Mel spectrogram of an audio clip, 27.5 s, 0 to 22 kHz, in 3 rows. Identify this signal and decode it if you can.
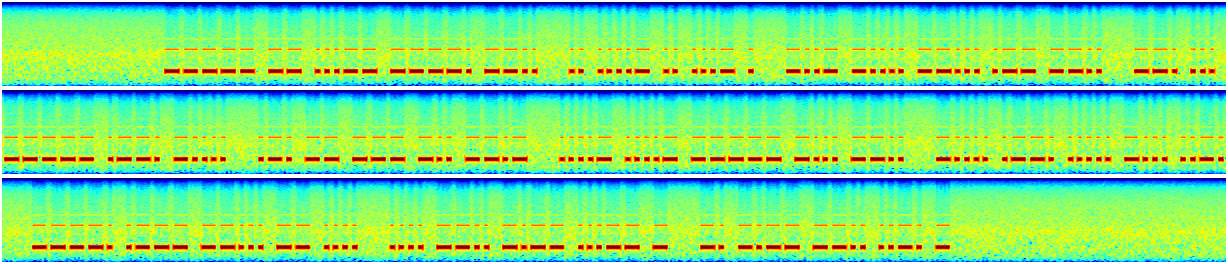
Morse code, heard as a keyed tone, machine-sent, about 34 wpm, 720 Hz. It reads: 0M39Z I4IVE X67WZ GS0P6 RMODQ 440BZ 6P5BF 9J7MH HZY3T NYZFT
